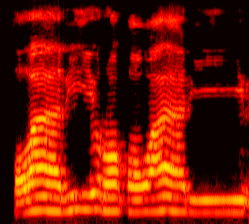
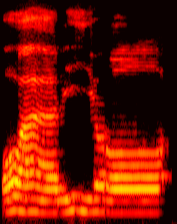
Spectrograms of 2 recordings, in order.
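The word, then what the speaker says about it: قواريرا: alif ketika wakof ya, kalaupun mau wakof apa dibacanya? Qawariro. Namun ketika kita ingin wasol dengan ayat selanjutnya, maka alifnya dihapus. Jadinya qawariro, qawarir. Adapun qawariro yang kedua, di situ sifar mustadir ya.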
